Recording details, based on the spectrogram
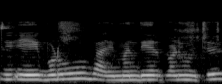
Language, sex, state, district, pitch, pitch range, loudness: Garhwali, female, Uttarakhand, Tehri Garhwal, 220 Hz, 210-230 Hz, -25 LUFS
